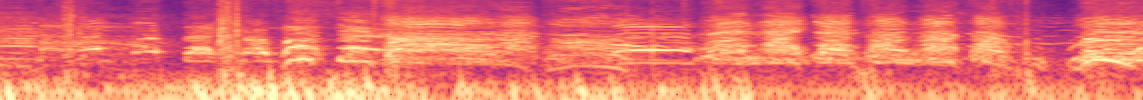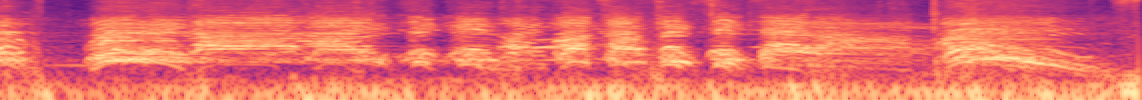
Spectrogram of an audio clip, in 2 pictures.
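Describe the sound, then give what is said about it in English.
A Kapa Haka group performs a haka welcoming someone to the finish line, with school kids, policemen and the local community gathered. Loud rhythmic chanting and shouting voices in unison with sharp percussive slaps and stamps punctuating the cries throughout. “I just had my very first haka, which is an incredibly emotional experience.”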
